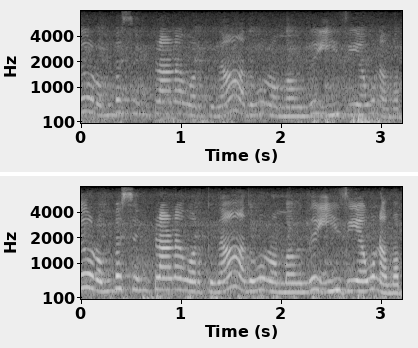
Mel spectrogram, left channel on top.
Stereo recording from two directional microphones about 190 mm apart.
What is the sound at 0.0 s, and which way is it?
A woman's voice, 30° right (ahead or behind).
